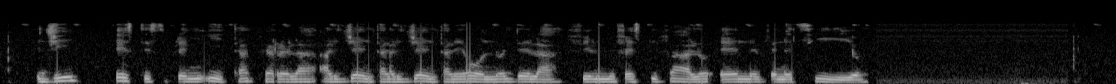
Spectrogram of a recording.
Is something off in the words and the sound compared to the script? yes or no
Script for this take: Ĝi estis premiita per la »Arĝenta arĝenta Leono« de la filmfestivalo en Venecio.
yes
